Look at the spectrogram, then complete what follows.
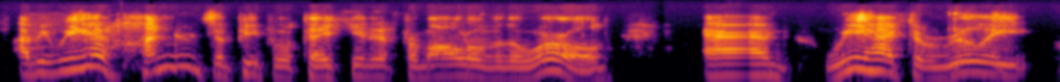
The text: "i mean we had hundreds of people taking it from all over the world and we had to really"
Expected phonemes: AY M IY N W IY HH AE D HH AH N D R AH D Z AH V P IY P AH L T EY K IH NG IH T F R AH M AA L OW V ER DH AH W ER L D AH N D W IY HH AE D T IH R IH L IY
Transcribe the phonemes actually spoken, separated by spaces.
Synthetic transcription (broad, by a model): AY M IY N W IY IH D HH AH N D R AH D Z AH V P IY P L T EY K IH NG IH T F R AH M AA L OW V ER DH AH W ER L D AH N W IY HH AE D T IH R IH L IY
